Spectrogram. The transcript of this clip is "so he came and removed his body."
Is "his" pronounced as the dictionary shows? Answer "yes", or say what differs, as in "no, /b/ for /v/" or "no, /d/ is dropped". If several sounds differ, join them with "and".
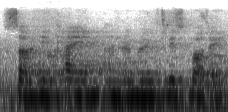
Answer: yes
